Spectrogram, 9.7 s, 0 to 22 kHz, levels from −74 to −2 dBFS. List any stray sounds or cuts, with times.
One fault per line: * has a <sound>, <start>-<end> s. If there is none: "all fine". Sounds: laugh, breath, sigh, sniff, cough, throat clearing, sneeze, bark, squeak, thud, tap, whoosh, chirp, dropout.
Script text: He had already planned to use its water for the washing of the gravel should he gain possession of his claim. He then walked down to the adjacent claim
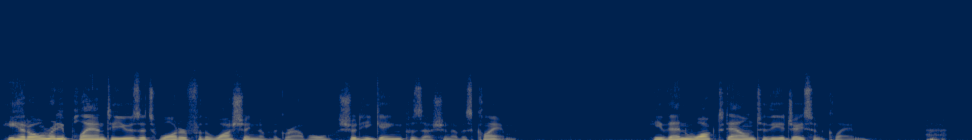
* has a sniff, 9.3-9.5 s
